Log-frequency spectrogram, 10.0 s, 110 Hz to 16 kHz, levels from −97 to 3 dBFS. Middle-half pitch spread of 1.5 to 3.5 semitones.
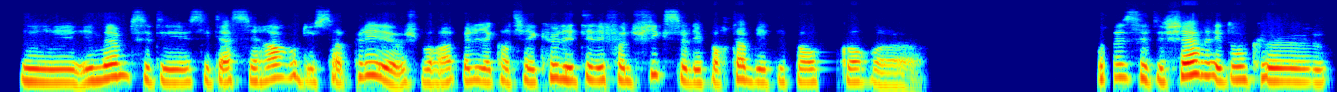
Yes: average, 2.8 semitones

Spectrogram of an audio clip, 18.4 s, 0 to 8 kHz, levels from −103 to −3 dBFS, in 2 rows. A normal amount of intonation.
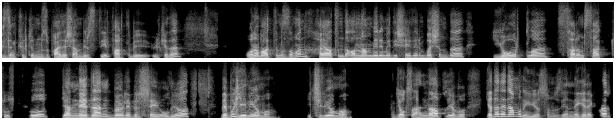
Yes: average, 4.8 semitones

